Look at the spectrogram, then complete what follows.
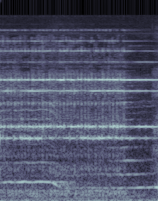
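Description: A telephone bell rings steadily, a bright sustained metallic trill holding its tone throughout, fairly loud with a faint low hum beneath and no talking.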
